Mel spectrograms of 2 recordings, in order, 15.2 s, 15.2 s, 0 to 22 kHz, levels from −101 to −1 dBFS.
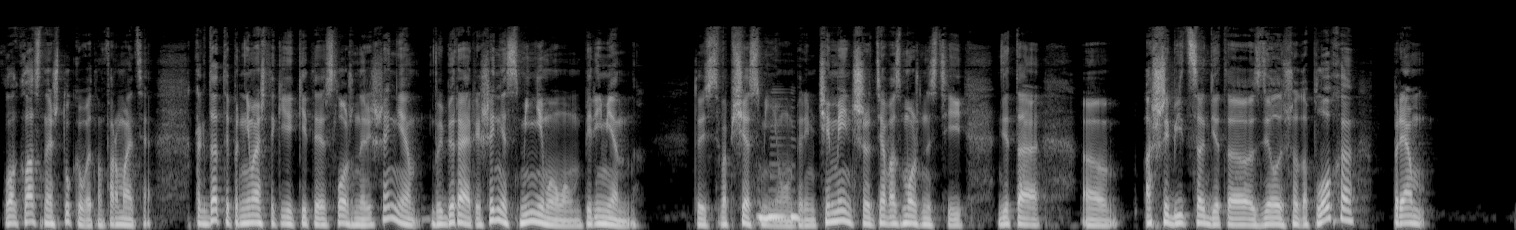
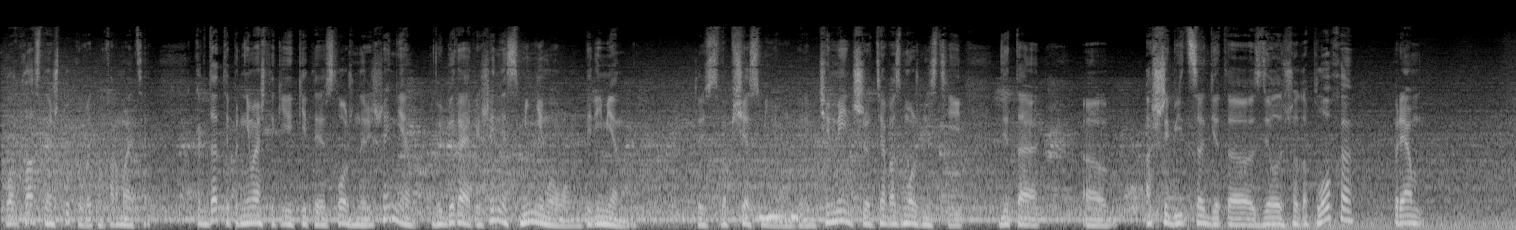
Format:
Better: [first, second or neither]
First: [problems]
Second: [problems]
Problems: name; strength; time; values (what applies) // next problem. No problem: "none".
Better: first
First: none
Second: train or aircraft noise; loud; throughout; 5 dB below the speech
